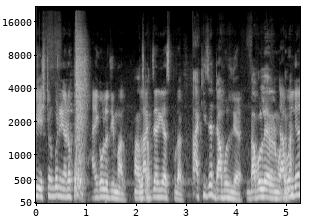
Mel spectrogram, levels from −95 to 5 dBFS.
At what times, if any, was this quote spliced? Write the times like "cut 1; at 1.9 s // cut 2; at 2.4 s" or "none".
cut 1; at 3.2 s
